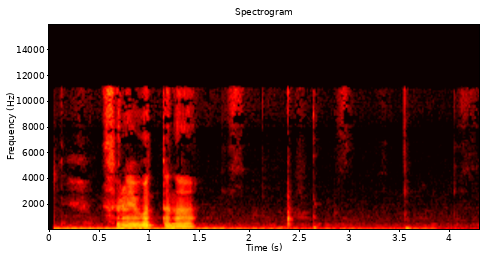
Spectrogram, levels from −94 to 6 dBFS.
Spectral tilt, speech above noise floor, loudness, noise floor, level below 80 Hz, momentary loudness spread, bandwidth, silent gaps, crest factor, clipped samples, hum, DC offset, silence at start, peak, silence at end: -5.5 dB/octave; 29 dB; -30 LUFS; -57 dBFS; -54 dBFS; 24 LU; 12 kHz; none; 24 dB; under 0.1%; none; under 0.1%; 0.05 s; -10 dBFS; 0.45 s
